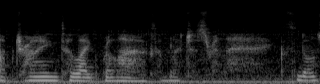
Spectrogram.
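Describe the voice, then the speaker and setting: Noticeable background noise and audible room echo accompany the woman's speech. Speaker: vlogger, new mom. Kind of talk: casual vlog chat. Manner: conversational, many fillers.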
